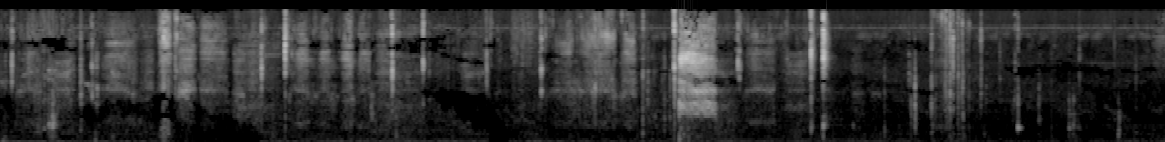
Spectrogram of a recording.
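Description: Close-up mouth sounds of a person eating rice and egg curry by hand: chewing with wet smacks and scattered small clicks, and a short, louder breathy rush about ten seconds in.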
